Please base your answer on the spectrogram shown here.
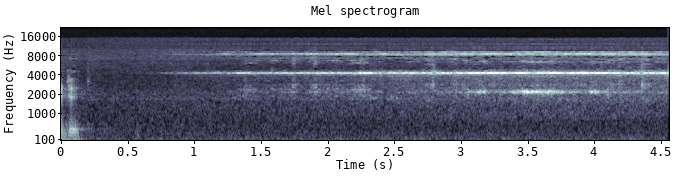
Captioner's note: high‐pitched screeching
